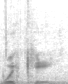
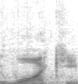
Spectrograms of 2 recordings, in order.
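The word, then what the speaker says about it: Weiki: This variety is Wiki or Waiki. It's spelled W-E. Let's have a look. I think it's W-E-I. W-E-I-K-I. So I don't know if it's probably Waiki, because Wiki would be like Wikipedia.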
